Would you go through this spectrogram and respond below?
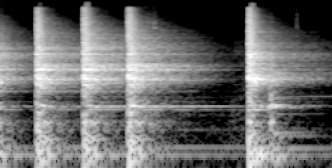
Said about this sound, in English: we're going to hit on the face, just a little small ball peen hammer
